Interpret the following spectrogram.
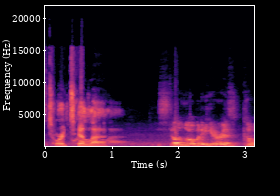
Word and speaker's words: tortilla: tiller i like messing with much it's tortilla still nobody here has come up with what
